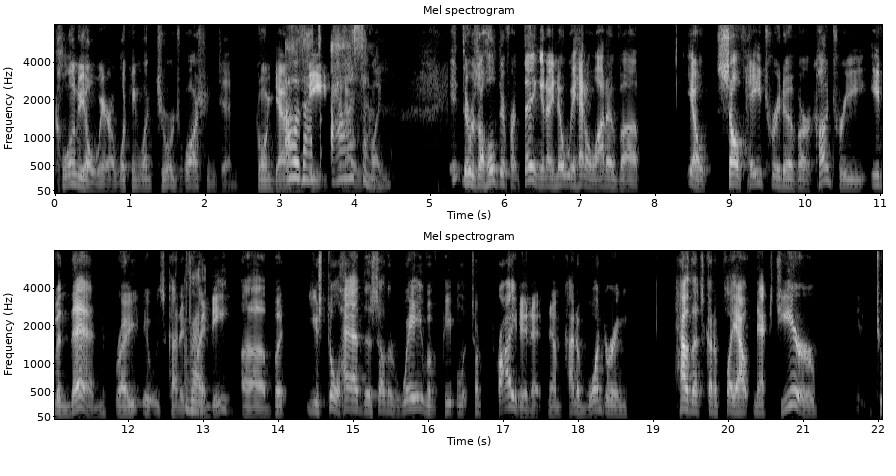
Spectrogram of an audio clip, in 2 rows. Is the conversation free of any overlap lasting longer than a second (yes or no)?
no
